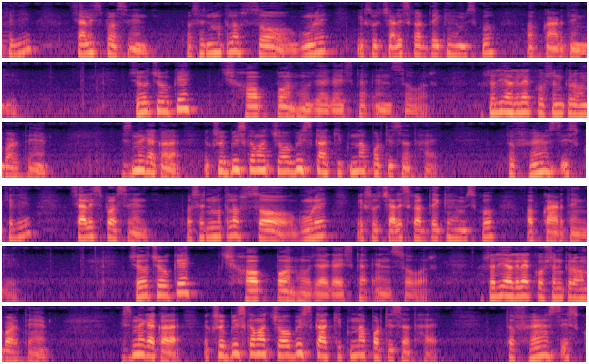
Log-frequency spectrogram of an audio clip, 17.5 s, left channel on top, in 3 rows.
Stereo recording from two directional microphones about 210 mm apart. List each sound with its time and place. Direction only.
0.7 s speech: 50° right (ahead or behind)
7.1 s speech: 50° right (ahead or behind)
